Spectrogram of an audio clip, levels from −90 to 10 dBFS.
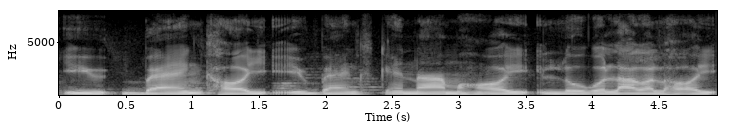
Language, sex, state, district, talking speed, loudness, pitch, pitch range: Bajjika, female, Bihar, Vaishali, 145 wpm, -16 LUFS, 110 Hz, 110-115 Hz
